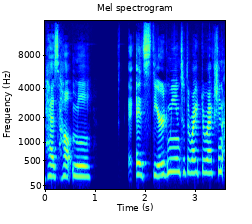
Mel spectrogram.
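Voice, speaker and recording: Bright and sharp in tone, a woman with a Chicago accent talks at a fairly quick pace on a very clean recording with a silent background. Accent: Chicago American English. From Chicago, US Midwest. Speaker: restaurant co-owner. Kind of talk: interview.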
